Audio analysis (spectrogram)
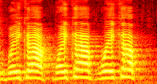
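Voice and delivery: child mimicking a yelling phone; imitated alarm yell. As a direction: raise it loud and high, mimicking. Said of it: "that thing that yells".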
